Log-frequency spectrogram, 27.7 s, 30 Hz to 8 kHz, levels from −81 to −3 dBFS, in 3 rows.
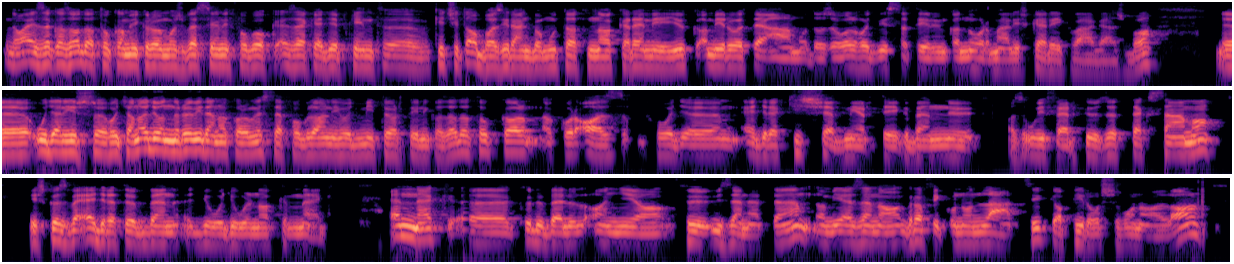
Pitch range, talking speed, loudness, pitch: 110-120 Hz, 145 wpm, -30 LUFS, 115 Hz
